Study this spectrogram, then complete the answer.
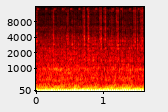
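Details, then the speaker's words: Triumph Herald Estate: low, lumpy idle with uneven popping exhaust beats, not responding to timing or mixture tweaks. The lift pin shows the mixture right to slightly rich, it revs on throttle without dying, and the owner suspects the carb and plans to try a known-good one. "Farty farty. But it, you know, we can move it off the drive now. It's not going to die. You just touch the throttle and it revs up, and you can feel it's just a bit lumpy."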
